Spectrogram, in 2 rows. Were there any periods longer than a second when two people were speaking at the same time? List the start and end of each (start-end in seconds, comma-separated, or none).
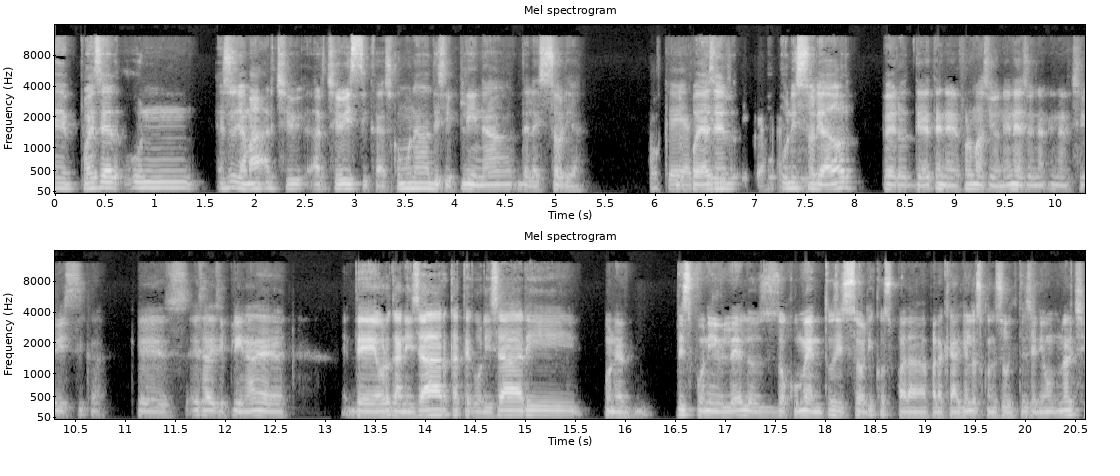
6.2-7.9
